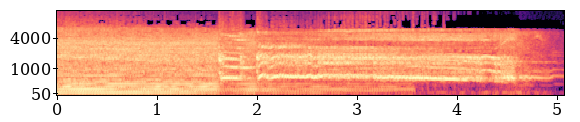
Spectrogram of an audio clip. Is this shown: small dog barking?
no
